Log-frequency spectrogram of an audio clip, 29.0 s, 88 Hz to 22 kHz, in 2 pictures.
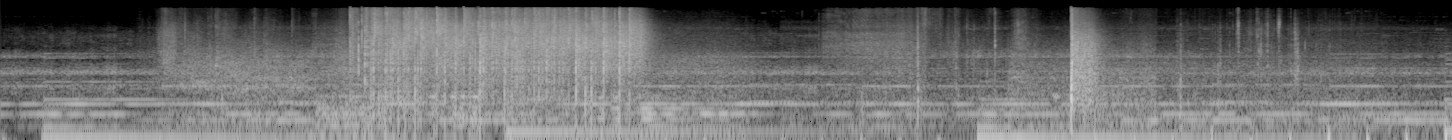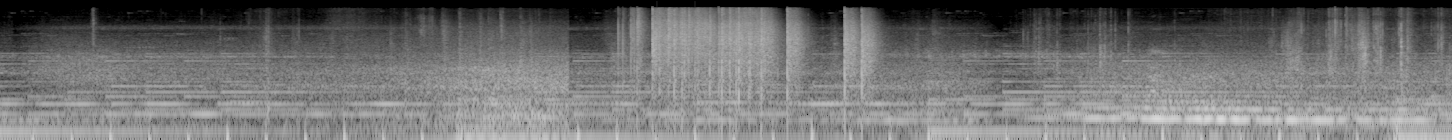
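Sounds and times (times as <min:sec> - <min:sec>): music with steady beat: 0:00.0 - 0:29.0
firecrackers popping: 0:03.5 - 0:06.6, 0:10.7 - 0:11.1, 0:20.7 - 0:23.4
sharp bang: 0:10.7 - 0:11.2.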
